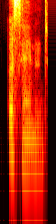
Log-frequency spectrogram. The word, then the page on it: ascend: Indian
